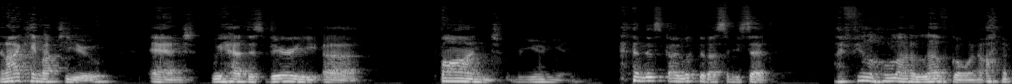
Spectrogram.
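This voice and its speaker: A man with a Canadian accent speaks at a medium pitch and a moderate pace, sounding somewhat breathy. His pitch varies in an ordinary way, and he leaves long, frequent pauses. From Canada. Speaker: palliative care doctor. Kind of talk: podcast interview.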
